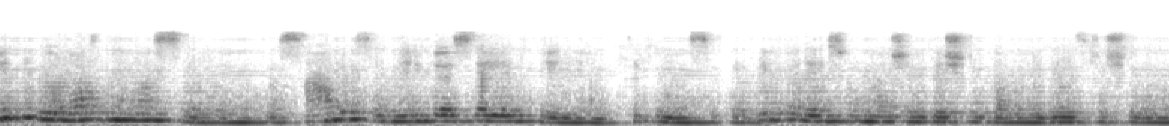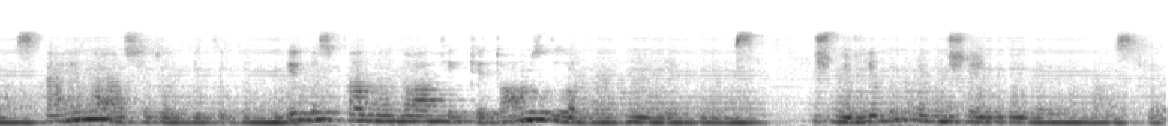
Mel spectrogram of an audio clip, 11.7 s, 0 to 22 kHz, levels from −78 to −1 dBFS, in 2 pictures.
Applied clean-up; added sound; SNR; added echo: neural separator model SepFormer DNS4.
